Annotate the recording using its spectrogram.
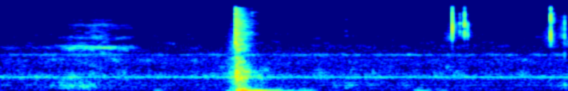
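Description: Near silence with a few computer keyboard keystrokes: one short soft click a little under two seconds in, then two quick faint clicks shortly before the end.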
